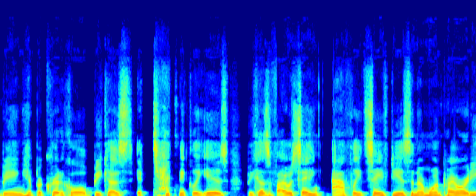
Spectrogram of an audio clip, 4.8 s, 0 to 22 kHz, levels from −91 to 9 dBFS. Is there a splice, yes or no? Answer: no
